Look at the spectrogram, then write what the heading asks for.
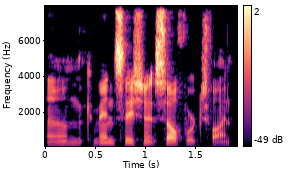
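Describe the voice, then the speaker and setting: A man narrating a live tabletop roleplaying game as game master, in a halting, conversational way. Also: sits low, expressive, vocal fry, a bit bright.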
